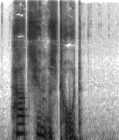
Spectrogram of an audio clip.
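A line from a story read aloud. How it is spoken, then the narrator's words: Whisper. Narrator (German): flüstert er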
